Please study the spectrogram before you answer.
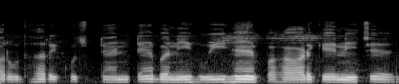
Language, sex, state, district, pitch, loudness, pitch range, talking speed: Hindi, male, Jharkhand, Ranchi, 115 Hz, -17 LUFS, 115-120 Hz, 165 wpm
